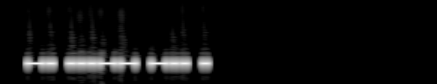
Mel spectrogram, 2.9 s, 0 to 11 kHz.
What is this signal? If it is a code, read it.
Morse code, heard as a keyed tone, about 36 wpm, 700 Hz. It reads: N3DE
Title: USA Call Signs - 4 Characters - Repeated 3x - 35wpm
